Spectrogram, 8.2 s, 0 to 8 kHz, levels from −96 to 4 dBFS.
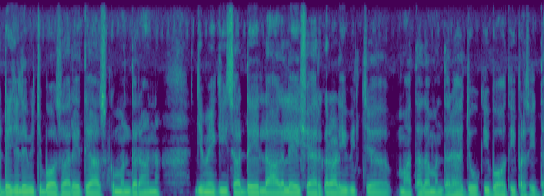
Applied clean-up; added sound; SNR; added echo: none; none; none; none.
